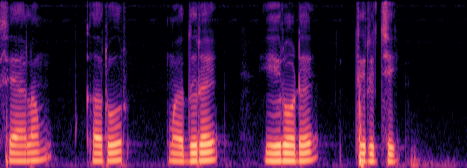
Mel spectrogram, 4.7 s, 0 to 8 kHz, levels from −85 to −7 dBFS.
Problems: none marked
